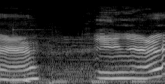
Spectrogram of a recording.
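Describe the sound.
A person mimics a cat's meow twice, two drawn-out, whiny vocal calls with a short pause between them; the second stretches longer and bends upward in pitch.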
